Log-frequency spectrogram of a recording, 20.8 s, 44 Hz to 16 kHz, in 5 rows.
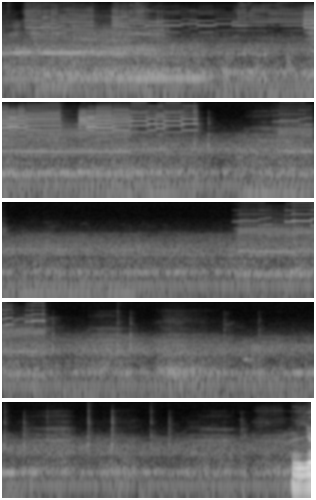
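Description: Retro Nokia 7373 mobile phone playing several short electronic ringtone melodies in bursts of bright beeping tones, separated by quieter stretches with faint background noise.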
